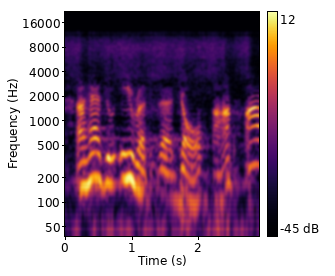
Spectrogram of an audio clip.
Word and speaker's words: Ahasuerus: I think it's pronounced Ahasuerus, Joel.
